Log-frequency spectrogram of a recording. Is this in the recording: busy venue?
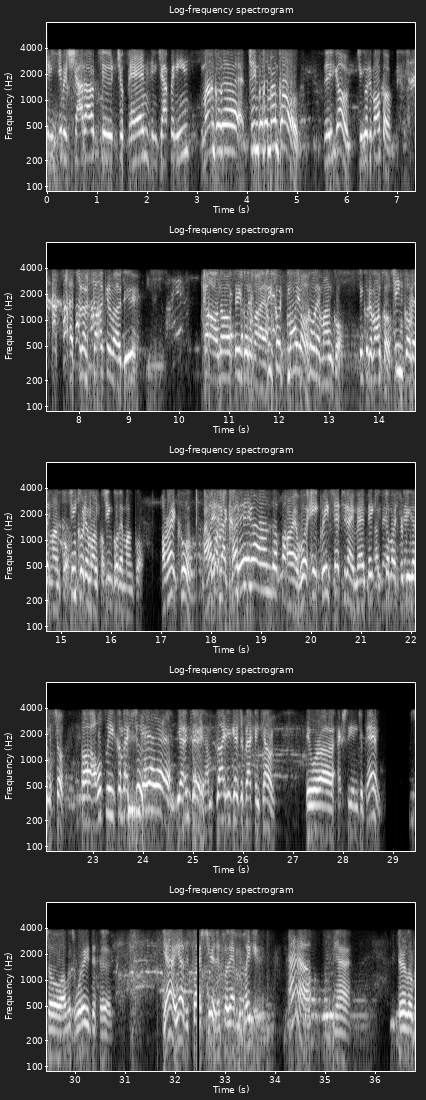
yes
